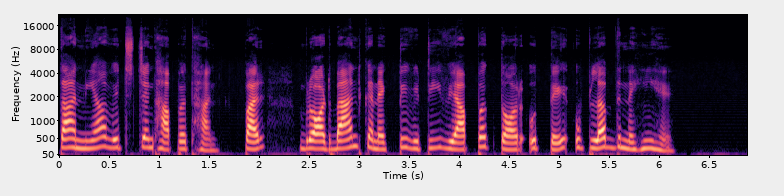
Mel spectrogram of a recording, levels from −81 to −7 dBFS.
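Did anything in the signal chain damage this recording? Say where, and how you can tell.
Yes. Three faults are audible.

The first is DECT cordless phone buzz, which entered in the analogue wiring or audio circuit. For the whole clip there is a thin, steady buzz, about 40 dB below the speech. A nearby DECT handset or base transmits a radio burst every 10 ms, and the circuitry rectifies that into audio at 100 Hz. Because the bursts are sharp, the buzz carries many harmonics. On a spectrogram it shows as an even comb of horizontal lines at multiples of 100 Hz that runs unbroken through speech and pauses.

The second is a skip ahead at the network or jitter buffer stage, at 0.93 to 0.95 s. Roughly 0.7 s of speech is missing, and nothing fills the gap: the audio on either side is spliced almost directly, so playback lurches forward. Packets were dropped, or an overflowing buffer discarded them, while later audio was already queued. 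On the waveform there is an abrupt discontinuity. On the spectrogram the formants and pitch jump at once, with no transition between them.

The third is a jitter buffer speed-up from 1.05 to 3.73 s, ending just before "ਵਿਆਪਕ ਤੌਰ ਉੱਤੇ". The receiver was holding more delay than its target, so it repeatedly cut out short pieces of one or a few pitch periods, about 150 ms in total. The speech runs about 6% fast and sounds hurried, but its pitch stays the same. On a spectrogram the harmonic spacing is unchanged while syllables are compressed in time. The waveform shows small joins at pitch-period boundaries.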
